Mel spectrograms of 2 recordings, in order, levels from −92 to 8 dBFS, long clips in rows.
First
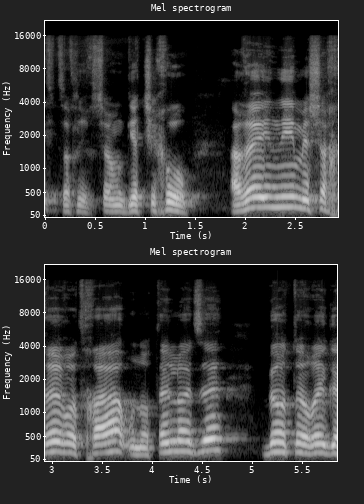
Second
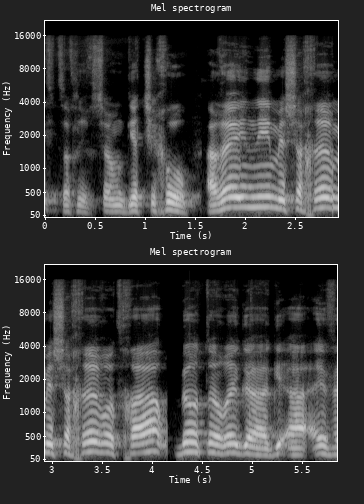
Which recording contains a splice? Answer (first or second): second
